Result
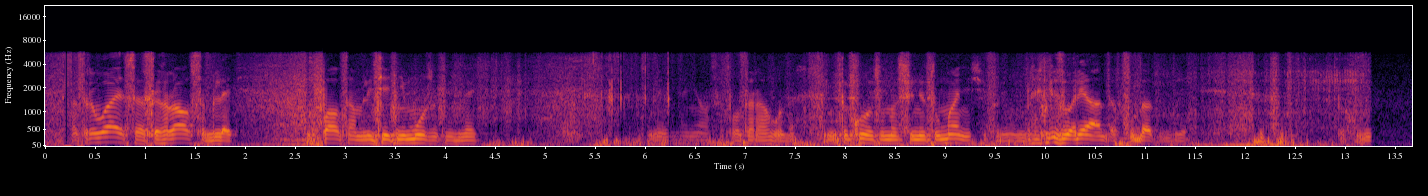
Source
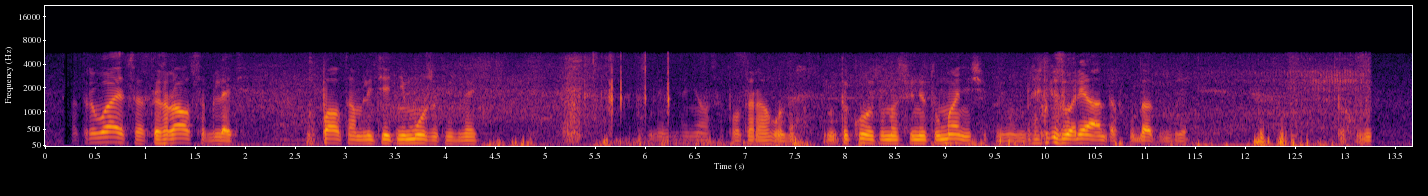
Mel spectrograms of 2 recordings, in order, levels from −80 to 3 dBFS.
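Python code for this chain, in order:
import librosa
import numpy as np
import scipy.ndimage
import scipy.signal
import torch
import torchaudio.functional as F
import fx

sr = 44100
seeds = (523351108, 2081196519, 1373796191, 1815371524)

y = fx.pre_swell(x, sr, db_per_s=23.0)
y = y * librosa.db_to_amplitude(-7.0)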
